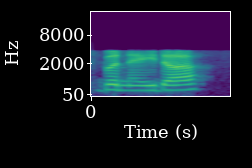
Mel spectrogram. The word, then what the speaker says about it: Bonita: My name's Bonita. – Can you spell that for me, please? – B-O-N-I-T-A. – B-O-N-I-T-A.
